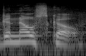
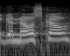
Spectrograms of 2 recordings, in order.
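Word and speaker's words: γινώσκω: do you know that that word in the greek is pronounced gnosco can you say gonozco say goodness go there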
